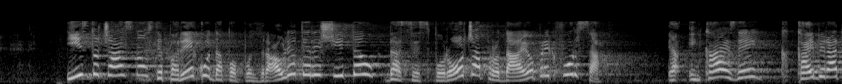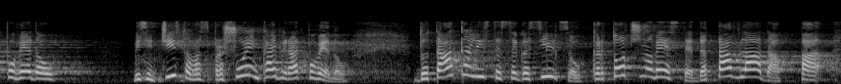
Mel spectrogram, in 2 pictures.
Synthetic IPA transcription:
ist̪ɔt͡ʃaːsnɔst̪ɛpaɾeːkud̪apɔpɔzd̪ɾaːwljat̪ɛɾɛʃit̪ɛwd̪asɛspɔɾoːt͡ʃapɾɔd̪aːjɔpɾekfuɾsa̰ | jaiŋkaːjɛzd̪ɛjkajbiɾat̪pɔʋeːd̪aw | mislimt͡ʃist̪ɔʋasːpɾaʃuːjɛŋkajbiɾat̪̚pɔʋeːd̪a̰wd̪ɔt̪aknilist̪ɛsɛɡasilt̪sɛwkɛɾt̪oːt͡ʃnɔʋeːst̪ɛd̪at̪aːʋlaːd̪a̰pa

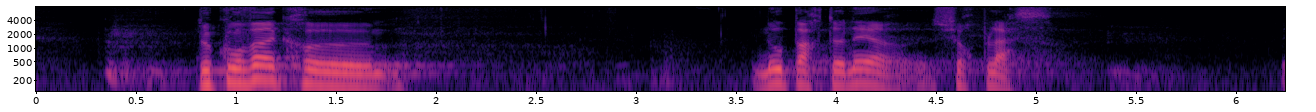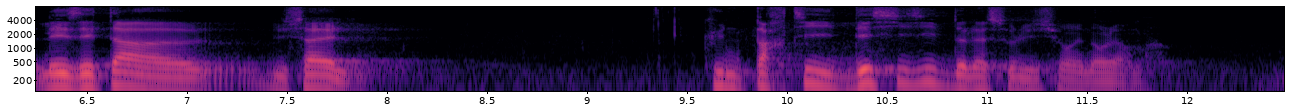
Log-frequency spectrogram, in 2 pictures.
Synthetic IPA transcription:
d̪̥əkɔ̃vɛ̃kχə | nopaʁt̪ənɛʁsyʁplas | lezet̪ad̪ysaɛl | kynpaʁt̪id̪esizivd̪əlasɔlysjɔ̃ɛd̪ɑ̃lœ̰ʁmɛ̃

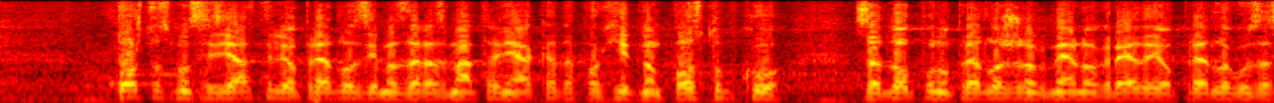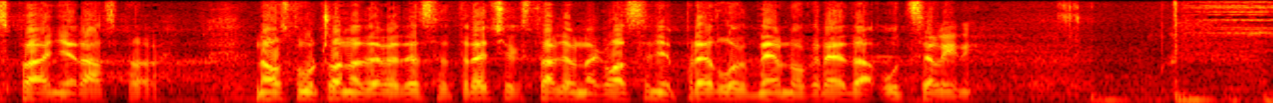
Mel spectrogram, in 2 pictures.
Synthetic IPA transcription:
po̞ʃt̪o̞smo̞s̬eizjaːsnilio̞pɾe̞ːd̪lˠozimazaɾazmaːt̪ɾaɲeakat̪apo̞xit̪no̞mpo̞st̪upku | zad̪o̞punupɾe̞d̪lˠo̞ʒe̞noɡd̪ne̞ːʋno̞ɡɾeːd̪aio̞pɾe̞ːd̪lo̞ɡuzaspaːjaɲeɾaːspɾa̰ʋe̞̰ | nao̞sno̞ʋut͡ʂlanad̪e̞ʋe̞d̪eset̪ːɾe̞t͡ɕe̞ɡst̪avʎamnaɡlˠasaɲe̞pɾeːd̪lˠo̞ɡd̪ne̞ːʋno̞ɡɾe̞ːd̪aʔut̪selinḭ

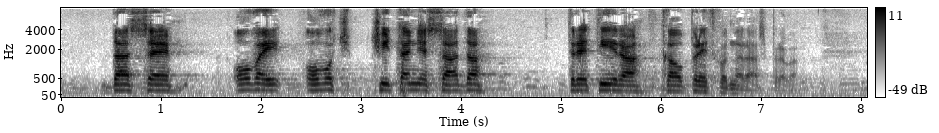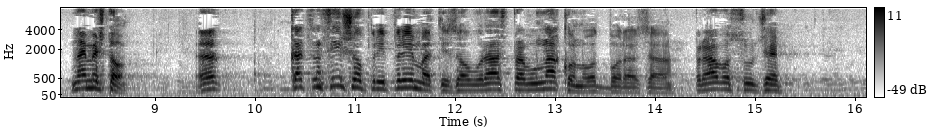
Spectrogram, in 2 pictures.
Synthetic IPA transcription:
d̪ase | oʋajo̞ʋo̞ | t͡ʃit̪aɲe̞sad̪a | t̪ɾet̪iːɾakaopɾe̞ːt̪xo̞d̪na̰ɾa̰ːspɾa̰ʋa̰ | najmeʃt̪o̞̰ | kad̪samseiʃaopɾipɾeːmat̪izao̞ʋuɾaːspɾaʋunako̞no̞d̪̚bo̞ɾazapɾaʋo̞sud͡ʑe̞

